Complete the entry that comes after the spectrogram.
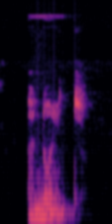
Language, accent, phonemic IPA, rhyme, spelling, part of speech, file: English, Southern England, /əˈnɔɪnt/, -ɔɪnt, anoint, verb, LL-Q1860 (eng)-anoint.wav
- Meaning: 1. To smear or rub over with oil or an unctuous substance; also, to spread over, as oil 2. To apply oil to or to pour oil upon, etc., as a sacred rite, especially for consecration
